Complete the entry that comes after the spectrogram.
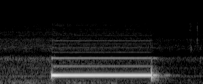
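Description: A telephone line gives one loud, steady tone of about a second that cuts off sharply, leaving quiet on either side, with no ringing.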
